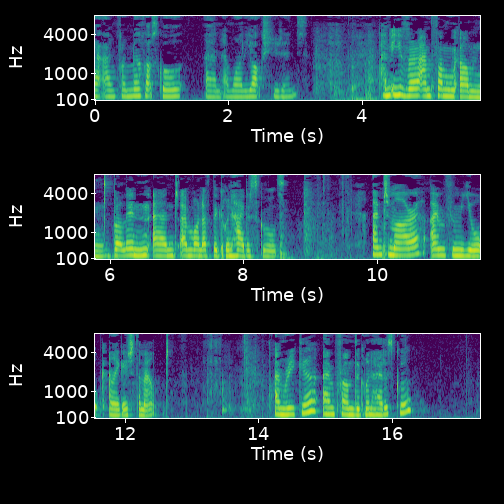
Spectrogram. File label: UK German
